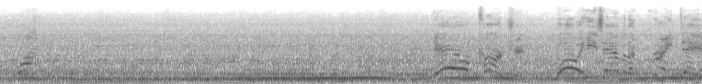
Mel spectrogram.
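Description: Racing car engines roar steadily at high speed.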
